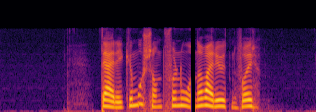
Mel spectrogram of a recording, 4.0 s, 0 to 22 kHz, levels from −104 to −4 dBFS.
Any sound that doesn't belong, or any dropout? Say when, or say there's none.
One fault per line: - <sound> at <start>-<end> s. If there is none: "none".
- dropout at 2.4-2.4 s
